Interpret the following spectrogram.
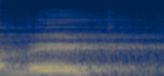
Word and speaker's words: wird: नहीं है ये, wird टा का साउंड आएगा, wird।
